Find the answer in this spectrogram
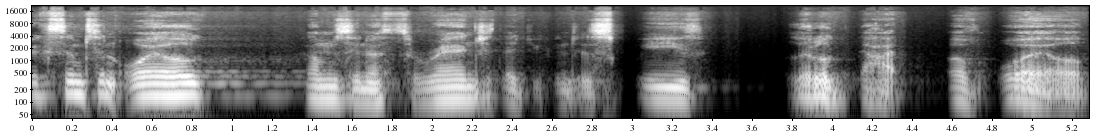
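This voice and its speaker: Somewhat breathy, a man talks at medium pitch and a moderate pace with lively intonation. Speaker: podcast host. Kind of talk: casual monologue. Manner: halting.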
